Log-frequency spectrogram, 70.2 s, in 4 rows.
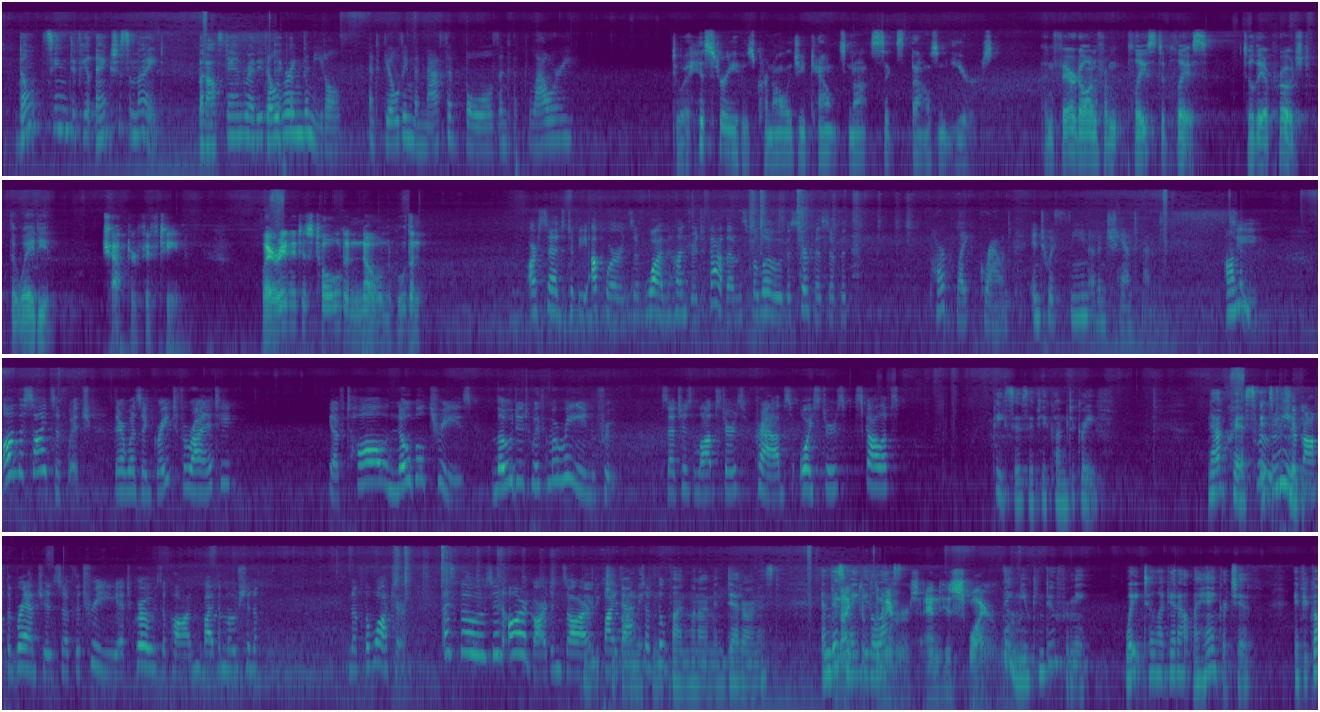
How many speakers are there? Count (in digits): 6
